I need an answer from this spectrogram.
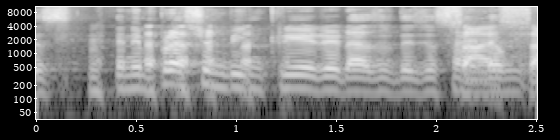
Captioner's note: laughs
